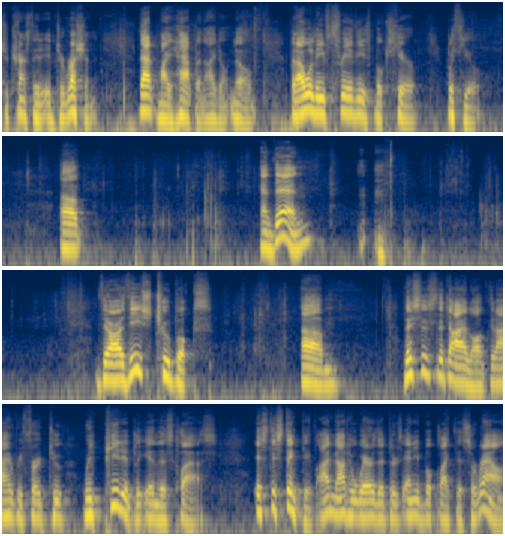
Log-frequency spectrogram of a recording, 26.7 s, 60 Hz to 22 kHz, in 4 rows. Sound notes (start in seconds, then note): 6.9 rustling sounds; 11.4 clears throat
